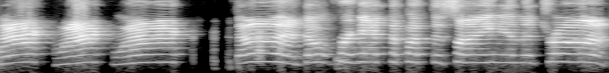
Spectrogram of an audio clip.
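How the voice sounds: High-pitched, put-on character voice, delivered fairly slowly.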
